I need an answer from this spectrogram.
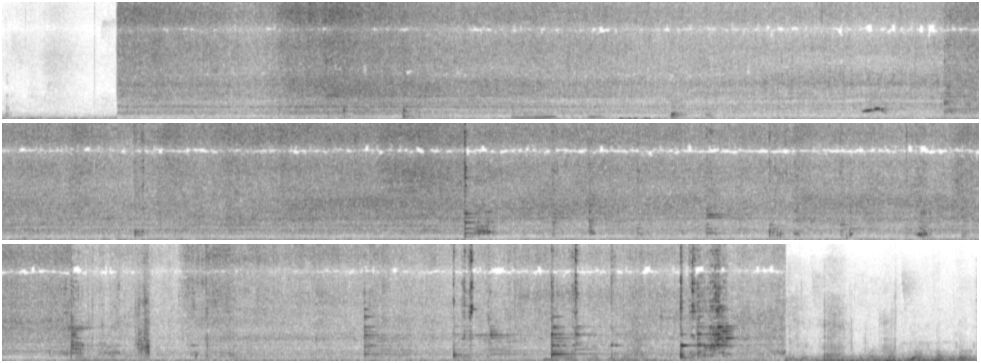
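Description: Curry chicken sizzling as it fries in a pot and is stirred, with a utensil scraping and knocking against the pot, more often in the second half. The sizzle starts abruptly about a second in and cuts off shortly before the end.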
